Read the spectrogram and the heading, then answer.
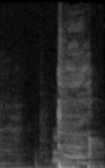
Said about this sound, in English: Can somebody grab me some water real quick? I've got a bit of a cough.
